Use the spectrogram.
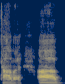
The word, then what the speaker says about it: Carver: The Carver, but pronounced Kava, police force would come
